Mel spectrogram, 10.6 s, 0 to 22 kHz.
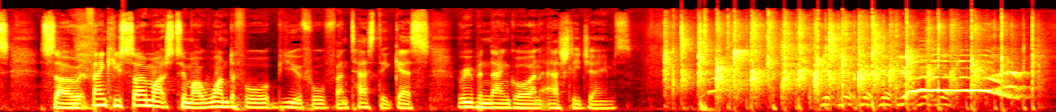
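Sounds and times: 
speech: 0.1 - 6.7, 8.2 - 9.7
steady hand clapping in a quick even rhythm: 6.6 - 10.5.

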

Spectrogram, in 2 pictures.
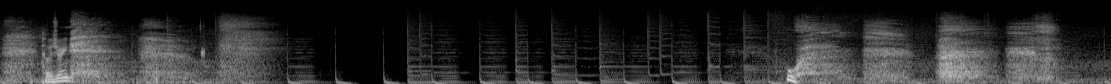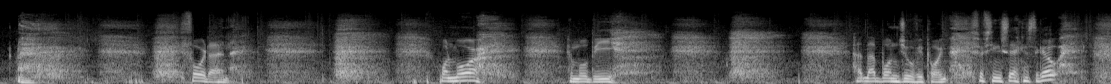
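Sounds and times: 
heavy labored panting after exertion during a rowing workout: 0.0 - 2.9, 7.4 - 19.7, 20.5 - 22.2
speech: 0.4 - 1.1, 7.9 - 8.2, 13.0 - 13.6, 15.5 - 16.1, 16.8 - 17.4, 19.7 - 21.9.

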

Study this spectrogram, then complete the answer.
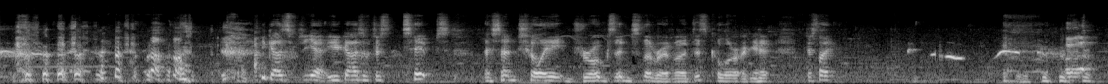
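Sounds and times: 
laughter: 0.0 - 4.7, 9.9 - 11.0
speech: 0.1 - 8.5, 10.2 - 11.0
person whistling while walking away: 9.1 - 10.3.

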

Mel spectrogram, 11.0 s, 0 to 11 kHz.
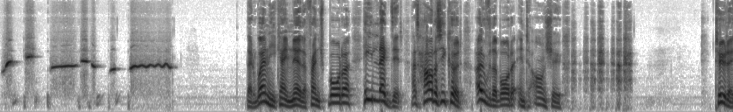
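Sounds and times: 
person whistling a short casual tune: 0.0 - 2.7
speech: 3.7 - 9.0, 10.8 - 10.9.

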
